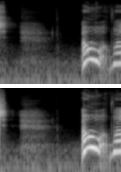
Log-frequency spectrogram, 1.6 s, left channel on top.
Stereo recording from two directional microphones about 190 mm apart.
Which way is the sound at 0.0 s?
35° right (ahead or behind).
